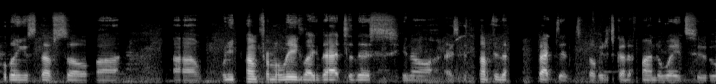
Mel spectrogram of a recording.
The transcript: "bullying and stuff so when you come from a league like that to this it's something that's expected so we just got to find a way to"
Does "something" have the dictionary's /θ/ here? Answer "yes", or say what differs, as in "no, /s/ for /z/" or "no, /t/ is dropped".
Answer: yes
